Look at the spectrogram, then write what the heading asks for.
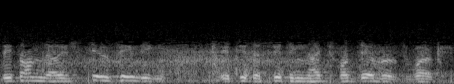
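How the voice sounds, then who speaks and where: A man's voice: a little high, moderate pace, natural voice. An actor playing a solemn, earnest, foreboding male friend in an old radio serial. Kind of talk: 1930s-40s radio serial acting. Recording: muffled, noisy old radio recording.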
